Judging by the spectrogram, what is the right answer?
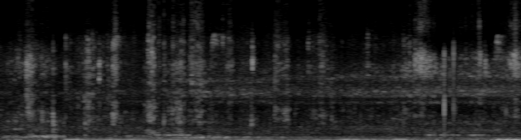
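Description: Footsteps through grass and dry leaf litter on a trail, with irregular rustling and small clicks as plants brush past.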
